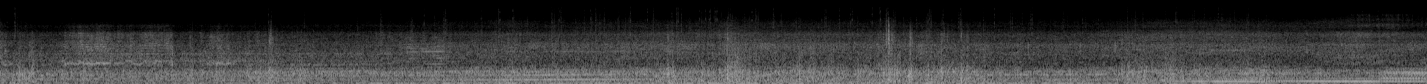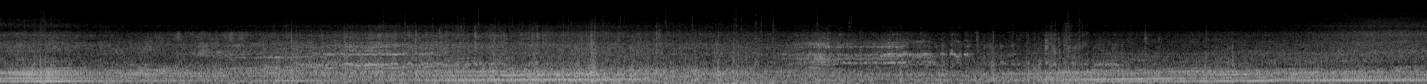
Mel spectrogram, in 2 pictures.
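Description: Car engine heard from inside the cabin while lapping a race track, its revs climbing and dropping repeatedly as it accelerates, shifts and slows, over steady wind and road noise.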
